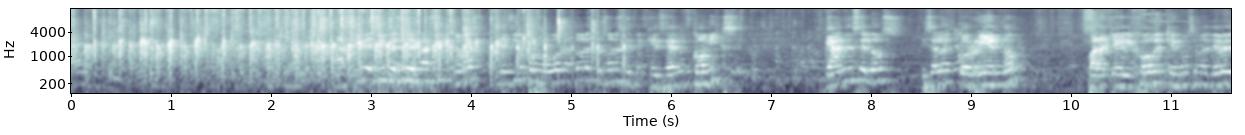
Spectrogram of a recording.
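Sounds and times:
audience applause at a comic book giveaway event: 0.0s - 5.6s
speech: 3.2s - 6.8s, 7.5s - 9.6s, 10.2s - 11.5s.

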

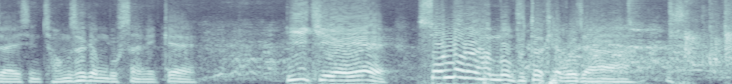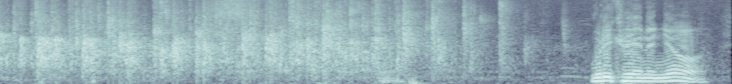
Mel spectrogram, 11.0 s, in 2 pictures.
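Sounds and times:
speech: 0.0s - 5.3s, 10.0s - 10.9s
laughter: 1.5s - 3.1s, 3.7s - 5.6s
congregation applauding at a Sunday church worship service: 4.7s - 9.7s.

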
